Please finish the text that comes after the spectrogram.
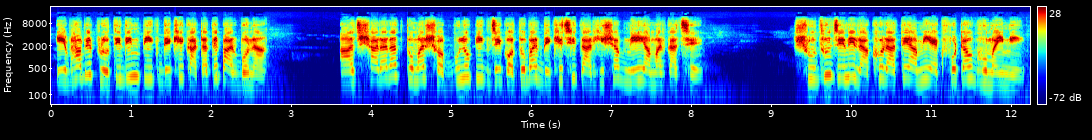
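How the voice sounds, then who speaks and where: A woman's voice: a little high, unhurried, sharp tone, dry recording. A woman voicing an affectionate, teasing young man talking to his fiancée on the phone in an audio story. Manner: playful, teasing.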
